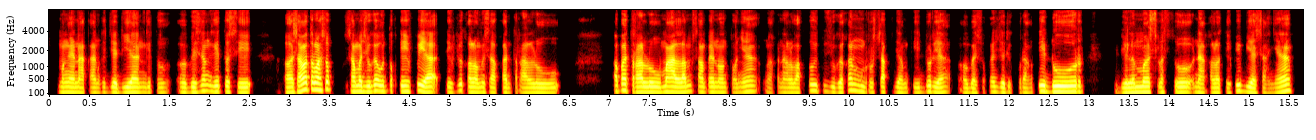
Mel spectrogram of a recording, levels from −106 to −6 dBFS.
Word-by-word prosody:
mengenakan 125 -1 -1
kejadian 130 0 0
gitu. 125 -1 -11
Eee, 125 -1 -5
biasanya 145 +4 -3
yang 145 - 0
gitu 145 - -5
sih. 125 -1 -2 0.4
Eee, 130 - +2
sama 185 +7 +7
termasuk 195 +1 +5
sama 145 0 +2
juga 145 +3 +2
untuk 150 0 -3
TV 145 -1 +1 0.2
ya, 135 0 +5
TV 130 +7 -6
kalau 130 -1 +1
misalkan 125 0 -4
terlalu, 120 0 -4 0.7
apa 175 - +4
terlalu 135 -3 +3
malam 135 0 +6
sampai 135 -3 -3
nontonnya 130 +3 -4
nggak 120 -1 -19
kenal 125 0 -5
waktu, 160 +7 -3
itu 145 -4 -11
juga 125 - -1
kan 175 0 -2
merusak 130 -2 -5
jam 120 -2 -5
tidur 125 +4 -6
ya, 125 0 -1 0.2
eee, 120 - -10
besoknya 125 +3 -5
jadi 125 - -9
kurang 120 -1 -11
tidur, 145 -1 +7 0.4
jadi 120 -1 +1
lemes, 135 +1 +2
lesu. 130 +1 -2
Nah 120 -2 -3
kalau 120 0 -3
TV 120 +7 -4
biasanya 130 +2 -1
130 Hz, 180 wpm, -25 LUFS, 125-145 Hz, 0.7 s, sama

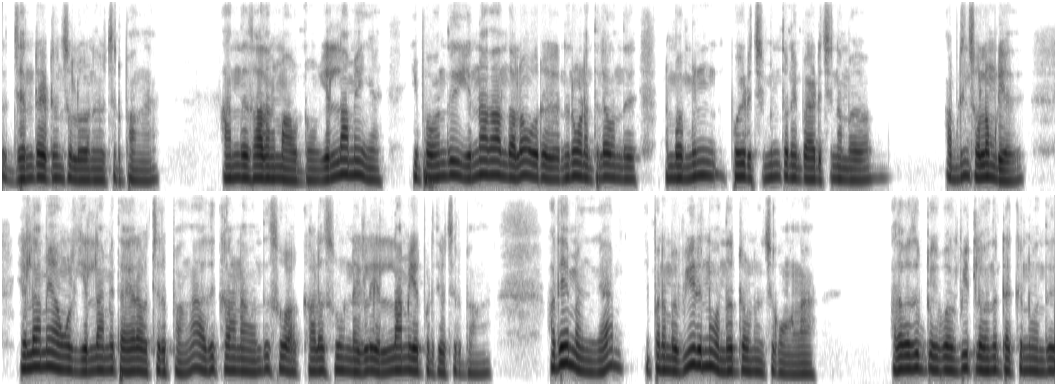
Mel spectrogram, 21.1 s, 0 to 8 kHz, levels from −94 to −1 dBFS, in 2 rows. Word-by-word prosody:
Generator 140 +2 +2
ன்னு 140 - -6
சொல்லி 125 -3 +1
ஒண்ணு 125 0 -2
வச்சிருப்பாங்க. 115 +1 -7 0.8
அந்த 145 +1 +1
சாதனமா 140 -2 +3
ஆகட்டும், 120 +1 -4
எல்லாமேங்க! 170 -4 +1 0.4
இப்ப 150 0 -2
வந்து 165 +3 0 0.2
என்னதான் 180 +3 +2
இருந்தாலும், 160 +2 +2
ஒரு 150 - +2 0.2
நிறுவனத்துல 150 -1 +1
வந்து 135 -1 -3 0.4
நம்ப 145 0 +1
மின் 170 +2 +1 0.3
போயிடுச்சு, 155 -3 0
மின் 155 +1 -4
துண்டிப்பு 145 -3 -1
ஆயிடுச்சு, 130 +1 -3
நம்ப 125 -1 -2 1.0
அப்படின்னு 155 +5 -3
சொல்ல 150 +2 +6
முடியாது. 115 -2 +1 0.6
எல்லாமே 190 +2 +3
அவங்களுக்கு 150 -4 +2
எல்லாமே 155 +1 0
தயாரா 145 +1 +3
வச்சிருப்பாங்க. 135 -1 -4
அதுக்கான 150 -1 -1
வந்து 140 +4 -4
சூ - - -4
அக்கால 140 +4 -2
சூழ்நிலைகள் 145 -3 0
எல்லாமே 155 +2 +1
ஏற்படுத்தி 135 -3 -5
வச்சிருப்பாங்க. 120 -1 -9 0.7
அதேமாதிரிங்க, 160 - +3 0.4
இப்ப 170 - -6
நம்ப 150 -2 +2
வீடுன்னு 205 -2 +4
வந்துட்டோம்னு 145 -1 0
வச்சுக்கோங்களேன். 115 -3 -5 0.8
அதாவது 165 +2 +5
இப்ப 160 +1 -2
இப்ப 155 +1 +3
வீட்டுல 170 -3 +1
வந்து 155 +1 0
டக்குன்னு 150 +1 -2
வந்து 140 +2 0
145 Hz, 150 wpm, -21 LUFS, 135-155 Hz, 1.0 s, சொல்ல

